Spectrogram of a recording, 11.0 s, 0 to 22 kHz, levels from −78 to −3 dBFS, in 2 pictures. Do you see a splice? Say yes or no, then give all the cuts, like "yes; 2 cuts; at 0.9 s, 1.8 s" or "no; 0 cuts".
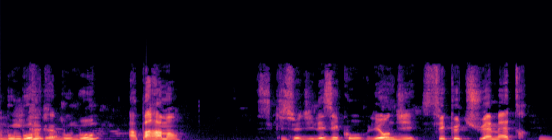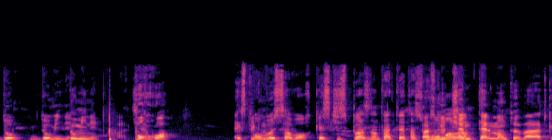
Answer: no; 0 cuts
